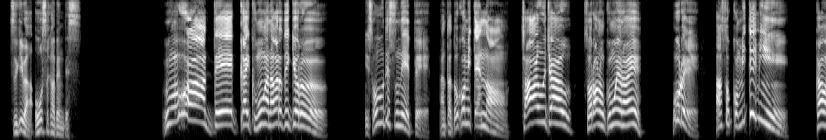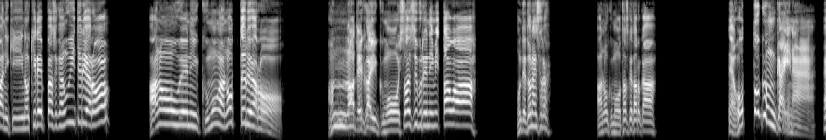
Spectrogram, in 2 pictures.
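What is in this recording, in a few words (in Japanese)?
方言, 大阪弁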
